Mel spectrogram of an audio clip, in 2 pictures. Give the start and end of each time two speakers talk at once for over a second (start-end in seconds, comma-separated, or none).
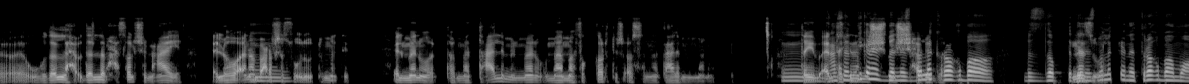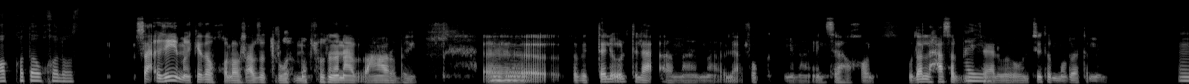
8.0-9.5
